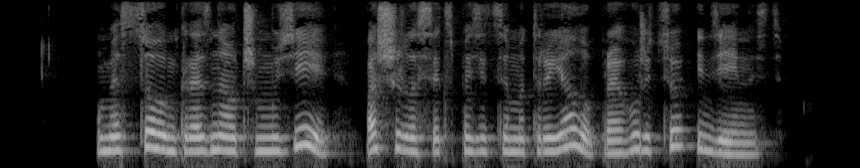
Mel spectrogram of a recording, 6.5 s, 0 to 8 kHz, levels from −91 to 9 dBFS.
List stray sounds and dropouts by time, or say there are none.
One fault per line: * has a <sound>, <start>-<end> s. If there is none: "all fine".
all fine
